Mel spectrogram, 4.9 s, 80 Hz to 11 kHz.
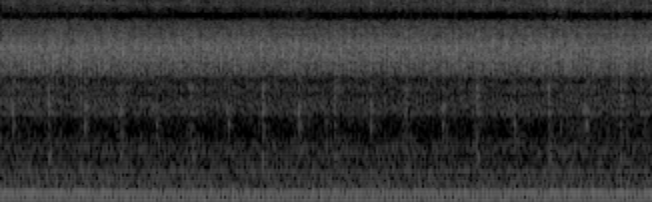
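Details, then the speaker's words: Telechron rotor from Tela-Alarm Jr. electric clock after oven-heating free-up of frozen rotor (rated 3.6 RPM): steady mains hum with faint uneven scratchy ticks, started stop-start; grinding synchronous clock rotor, owner considers another heating. "It's not running particularly smooth. It didn't start all that well. It was kind of stopping and starting, but there it is actually running. Sounds like it's grinding in there."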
